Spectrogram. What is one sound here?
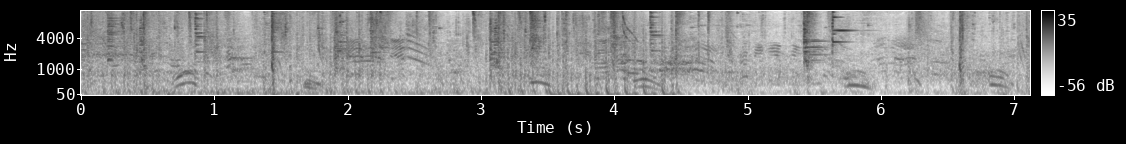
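Gunshots crack sharply in quick bursts.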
